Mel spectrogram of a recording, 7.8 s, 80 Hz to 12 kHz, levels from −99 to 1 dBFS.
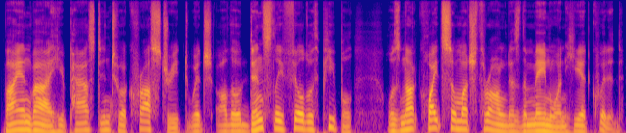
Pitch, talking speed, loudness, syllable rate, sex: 125 Hz, 215 wpm, -19 LUFS, 5.4 syllables/s, male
